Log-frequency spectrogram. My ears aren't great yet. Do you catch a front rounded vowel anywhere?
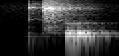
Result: no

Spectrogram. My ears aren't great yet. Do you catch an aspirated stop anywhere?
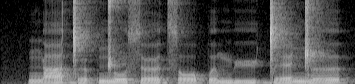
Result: no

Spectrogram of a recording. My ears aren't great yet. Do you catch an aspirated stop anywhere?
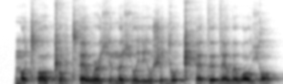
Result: yes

